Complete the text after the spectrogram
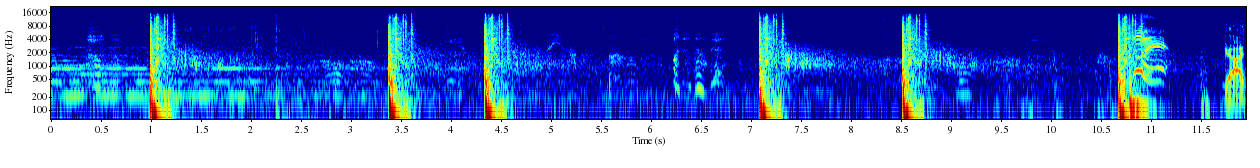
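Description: A pistol fires single loud shots that echo outdoors.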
